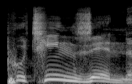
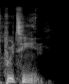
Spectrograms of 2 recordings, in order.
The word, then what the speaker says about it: poutine: He says it's not pronounced poutine, but rather poutine-zin or something like that. Poutsinn, because it's French Quebec. It is pronounced poutine.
